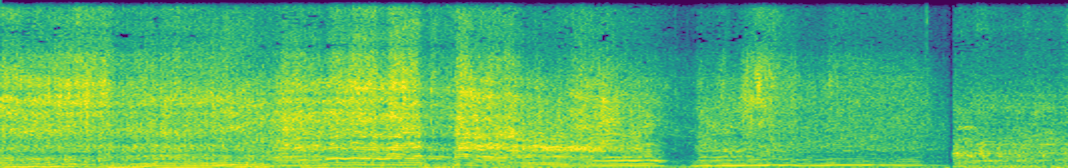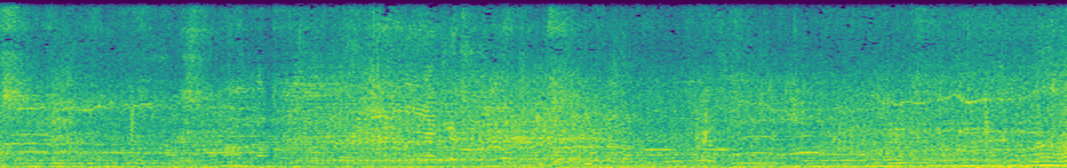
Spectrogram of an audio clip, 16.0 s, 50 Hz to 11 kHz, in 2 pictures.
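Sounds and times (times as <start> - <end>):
race car engines revving: 0.0 - 16.0.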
